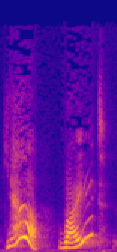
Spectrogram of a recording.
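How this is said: It is said in an excited tone. The speaker is enthusiastic about it. "then I'm excited"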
